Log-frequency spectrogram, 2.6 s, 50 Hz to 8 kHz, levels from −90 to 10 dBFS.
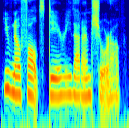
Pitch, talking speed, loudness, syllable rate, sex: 190 Hz, 185 wpm, -17 LUFS, 4.2 syllables/s, female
